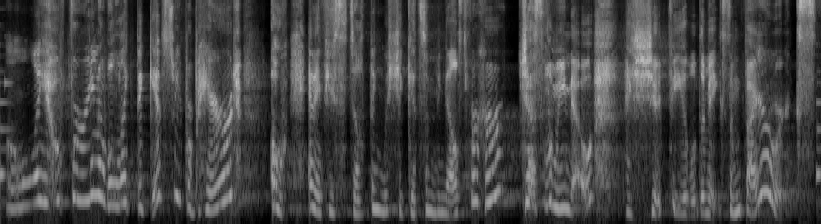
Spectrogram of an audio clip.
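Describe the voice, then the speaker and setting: Eager, helpful young woman for anime game: bubbly, high voice, long reverb behind her. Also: very animated, fairly quick, soft background music. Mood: friendly, helpful.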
